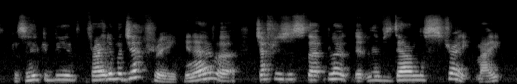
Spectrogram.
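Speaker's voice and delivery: breezy, singsong British impression; Russell Brand. British rocker explaining the name to panicked friend, mock British accent.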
